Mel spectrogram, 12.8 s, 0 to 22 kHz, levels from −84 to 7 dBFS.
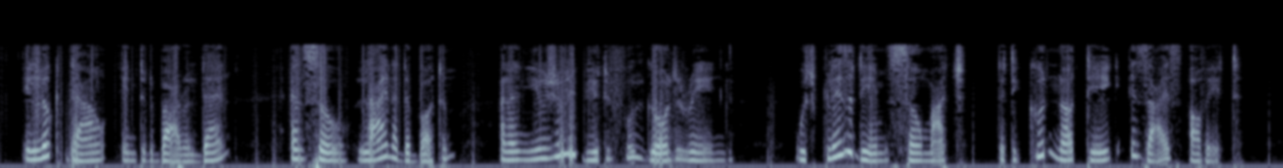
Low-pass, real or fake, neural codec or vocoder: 7.2 kHz; real; none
